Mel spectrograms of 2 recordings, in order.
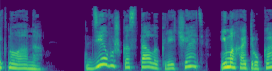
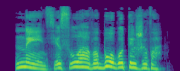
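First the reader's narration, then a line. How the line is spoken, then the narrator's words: Exclaimed. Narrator (Russian): воскликнул Нэт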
